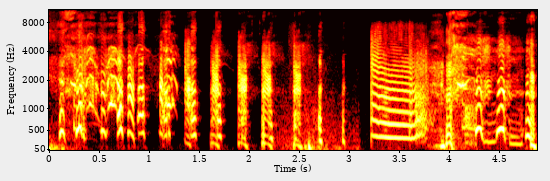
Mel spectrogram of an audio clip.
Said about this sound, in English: See, if it was a hot chick fart, maybe I'd pay something for it. That's a good one.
